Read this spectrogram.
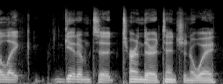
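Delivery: normal talking voice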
